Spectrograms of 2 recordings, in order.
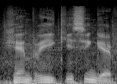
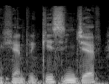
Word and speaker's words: Kissinger: Henry Kissinger. Esa es la pronunciación correcta, la pronunciación alemana. En Estados Unidos lo pronuncian Henry Kissinger. Eh, él mismo usaba esa pronunciación.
